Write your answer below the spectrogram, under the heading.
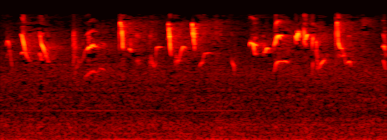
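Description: American goldfinch singing a rapid, jumbled run of high, sweet twittering notes and slurred chirps, with slight background hiss.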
